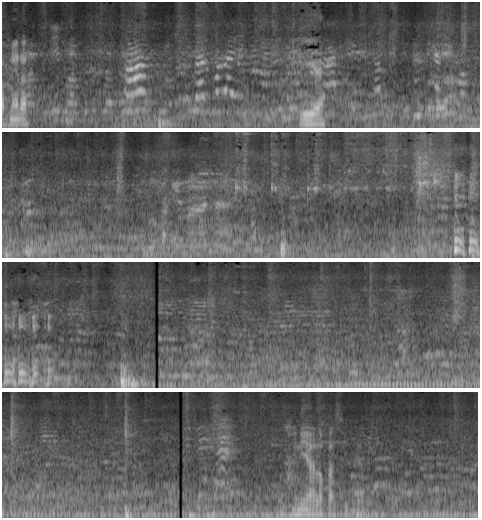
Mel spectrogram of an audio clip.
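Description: A crowd of women and men chatter all around.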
